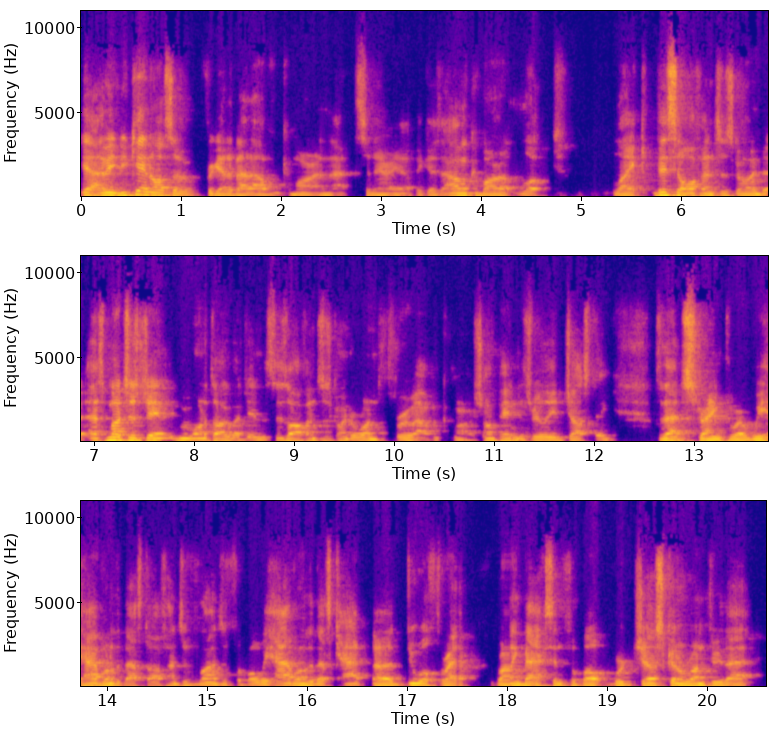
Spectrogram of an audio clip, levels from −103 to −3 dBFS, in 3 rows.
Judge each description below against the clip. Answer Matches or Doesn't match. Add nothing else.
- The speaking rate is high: Matches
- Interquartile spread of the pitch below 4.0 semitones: Matches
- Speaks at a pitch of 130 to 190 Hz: Doesn't match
